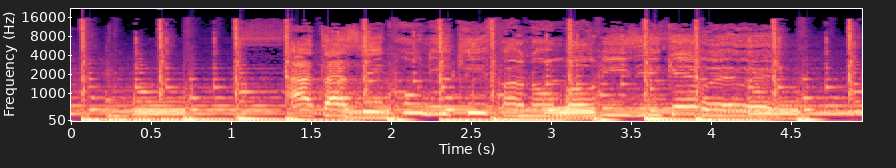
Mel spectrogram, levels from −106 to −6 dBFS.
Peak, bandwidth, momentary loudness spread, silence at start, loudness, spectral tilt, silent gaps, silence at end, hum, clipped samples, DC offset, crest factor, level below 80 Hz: 0 dBFS; 15.5 kHz; 4 LU; 0 s; -12 LUFS; -6 dB/octave; none; 0 s; none; 0.4%; under 0.1%; 10 dB; -14 dBFS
